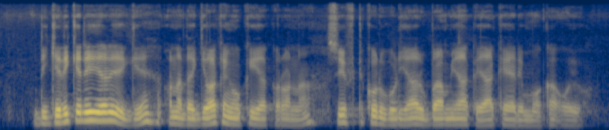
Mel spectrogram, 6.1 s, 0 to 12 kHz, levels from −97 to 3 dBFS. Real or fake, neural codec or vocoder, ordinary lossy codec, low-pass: fake; vocoder, 24 kHz, 100 mel bands, Vocos; none; 10.8 kHz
